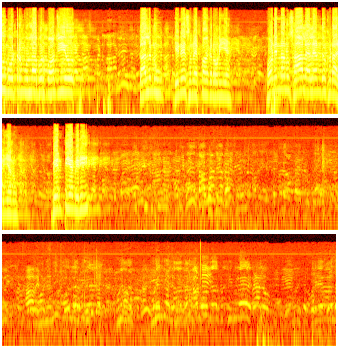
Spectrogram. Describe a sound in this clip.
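A crowd of men chatters nearby.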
